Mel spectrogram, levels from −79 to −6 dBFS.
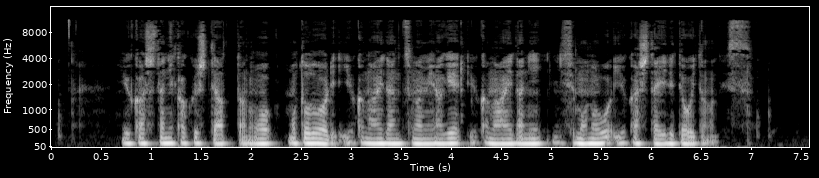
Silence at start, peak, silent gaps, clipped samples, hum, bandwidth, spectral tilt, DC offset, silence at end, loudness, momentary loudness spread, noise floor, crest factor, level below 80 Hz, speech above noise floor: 0.7 s; -6 dBFS; none; under 0.1%; none; 11.5 kHz; -6 dB/octave; under 0.1%; 0.6 s; -20 LUFS; 9 LU; -58 dBFS; 14 dB; -50 dBFS; 39 dB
